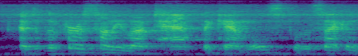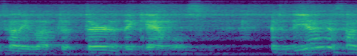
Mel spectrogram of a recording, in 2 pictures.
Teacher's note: He starts that sentence high here, and then he's listing. And so when he's listing the number of camels, we see that he's rising on each one because he's not done. And then we see a rise and fall as he ends the sentence.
